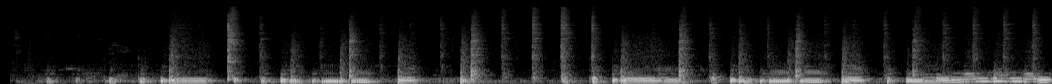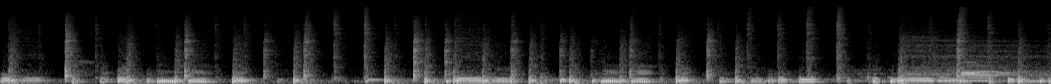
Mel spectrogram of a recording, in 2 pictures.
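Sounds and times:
bass line: 0:00.6 - 0:04.9, 0:06.0 - 0:13.6, 0:14.7 - 0:21.0
funk band playing: 0:01.4 - 0:21.0.

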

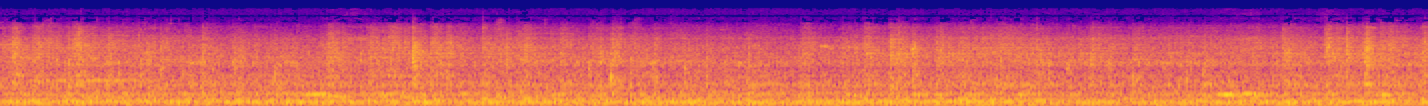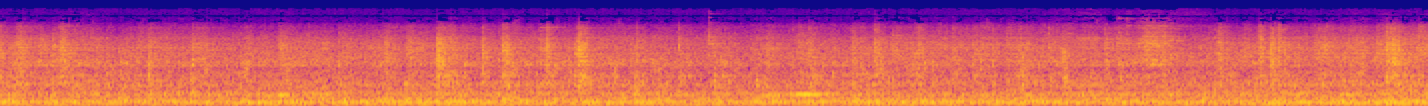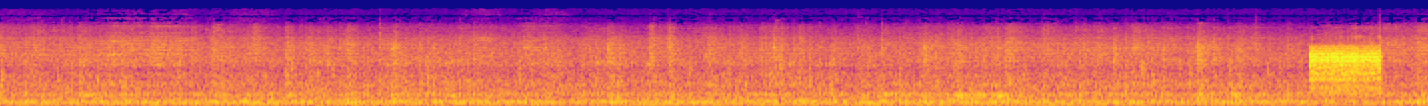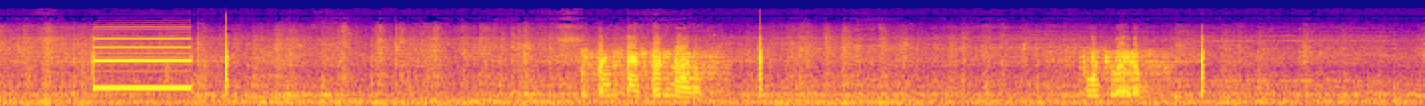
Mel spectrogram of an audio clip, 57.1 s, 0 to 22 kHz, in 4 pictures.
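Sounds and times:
wheel clickety-clack: 0:00.0 - 0:41.6, 0:42.4 - 0:43.8, 0:44.4 - 0:48.6, 0:50.2 - 0:53.6
freight train rolling past: 0:00.0 - 0:57.0
radio static burst: 0:41.6 - 0:42.4, 0:48.6 - 0:50.1, 0:53.6 - 0:54.9
radio voice: 0:41.6 - 0:42.4, 0:48.6 - 0:50.2, 0:53.6 - 0:54.9
brief electronic tone: 0:43.8 - 0:44.8.

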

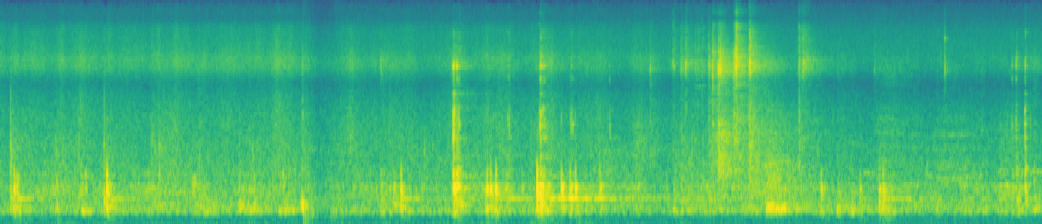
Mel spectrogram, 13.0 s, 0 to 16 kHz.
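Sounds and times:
bicycle knocks and clicks: 0:08.4 - 0:10.4.

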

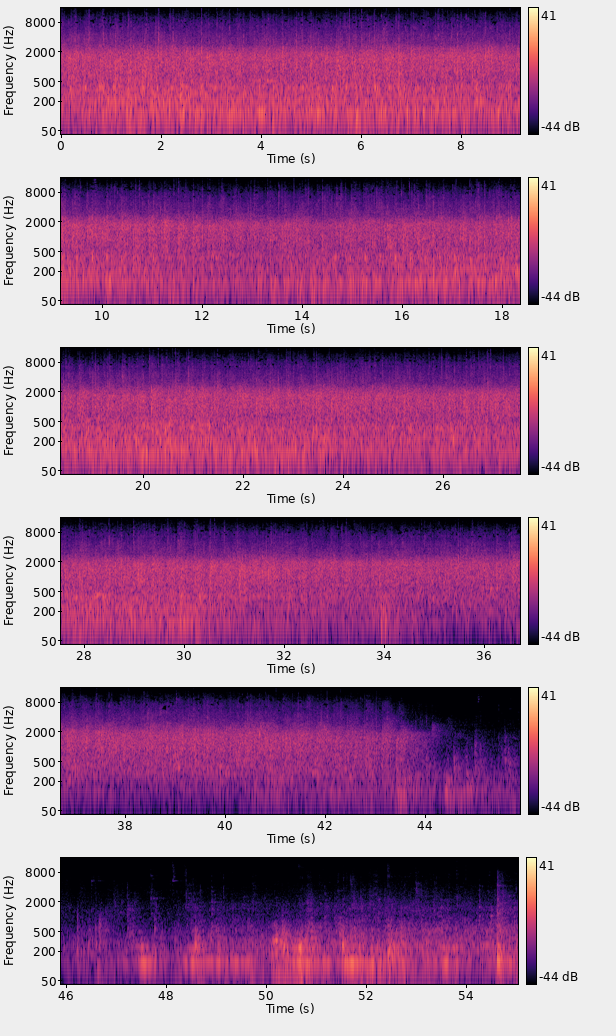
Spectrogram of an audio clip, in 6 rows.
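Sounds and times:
audience applauding: 0:00.0 - 0:44.8.

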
